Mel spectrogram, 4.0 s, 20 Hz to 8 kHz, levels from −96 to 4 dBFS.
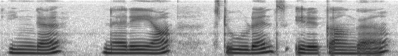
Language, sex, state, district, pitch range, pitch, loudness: Tamil, female, Tamil Nadu, Nilgiris, 185-225 Hz, 190 Hz, -15 LUFS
